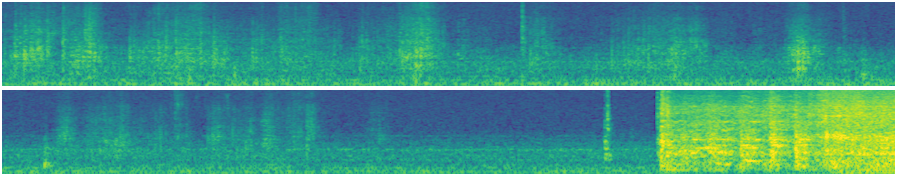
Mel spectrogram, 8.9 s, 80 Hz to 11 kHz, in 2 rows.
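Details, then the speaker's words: Cold start of a 4.6 liter (289 cubic inch) V8 with rear air shocks at about 9°F, 6:30 a.m.: after a quiet stretch it fires abruptly and settles into a loud, even cold idle; normal, healthy cold start. "It's going to be a cold start. It's about 9 degrees Fahrenheit out right now."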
